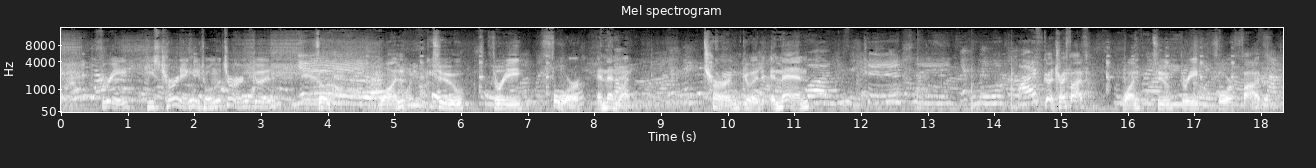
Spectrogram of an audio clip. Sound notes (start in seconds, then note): 2.6 children cheering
